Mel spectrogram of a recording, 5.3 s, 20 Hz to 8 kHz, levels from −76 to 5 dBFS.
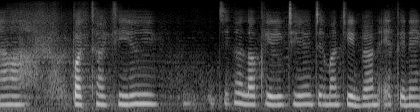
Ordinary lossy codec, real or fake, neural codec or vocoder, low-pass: none; fake; codec, 16 kHz, 0.3 kbps, FocalCodec; none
